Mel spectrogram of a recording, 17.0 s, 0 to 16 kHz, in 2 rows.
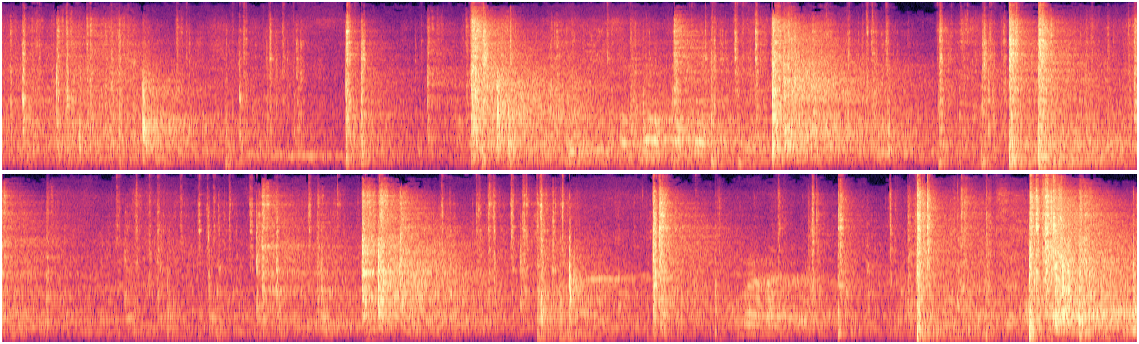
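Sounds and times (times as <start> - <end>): foosball rods clacking: 5.0 - 13.8.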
